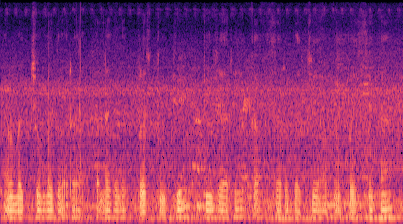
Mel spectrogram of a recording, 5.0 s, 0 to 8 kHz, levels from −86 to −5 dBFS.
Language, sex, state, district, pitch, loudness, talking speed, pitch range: Hindi, male, Chhattisgarh, Raipur, 95 Hz, -18 LUFS, 215 wpm, 85-100 Hz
